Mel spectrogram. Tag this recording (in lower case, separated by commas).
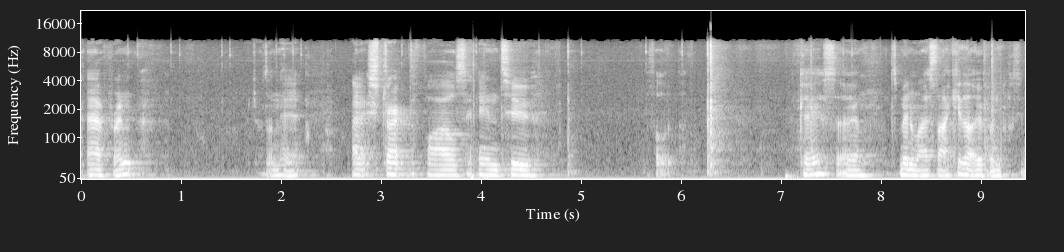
speech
